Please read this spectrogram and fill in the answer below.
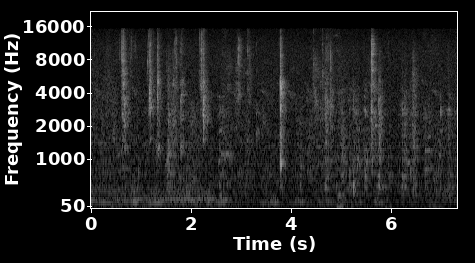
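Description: Close-miked eating: wet bites, chewing and lip-smacking on soft slices of ripe fruit, a run of short sharp mouth clicks with one louder smack a little before the middle.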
